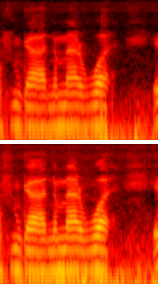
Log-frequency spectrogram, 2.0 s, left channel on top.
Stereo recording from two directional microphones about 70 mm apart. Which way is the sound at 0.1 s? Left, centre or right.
Centre.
